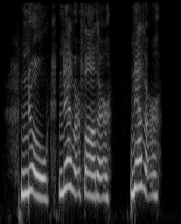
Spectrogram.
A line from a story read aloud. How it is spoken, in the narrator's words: all cried again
